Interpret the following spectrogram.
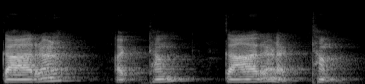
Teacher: संयुक्त अक्षर से पूर्व जो दीर्घ स्वर होता है वो भी ह्रस्व हो जाएगा छोटा हो जाएगा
